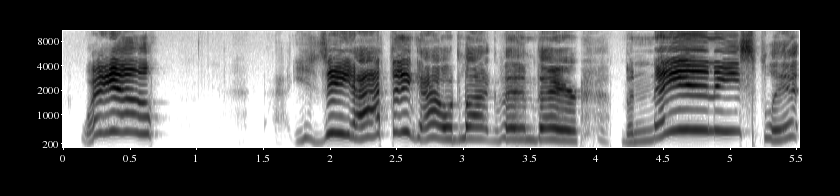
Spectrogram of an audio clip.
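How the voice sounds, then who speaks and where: This is a put-on character voice pitched extremely high. It moves at a fairly slow pace with long, frequent pauses. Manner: put-on, folksy.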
